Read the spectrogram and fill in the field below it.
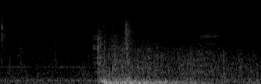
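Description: A cannon fires with a loud boom.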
